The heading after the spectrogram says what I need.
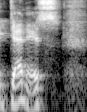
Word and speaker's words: Denis: I think you actually just pronounce it Denis. Because they were saying it on the Oscars, remember? And I was like, that's how you say that? Okay. But You could say Dennis.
